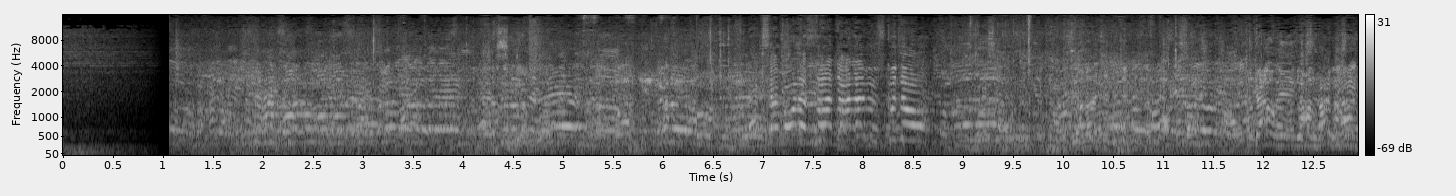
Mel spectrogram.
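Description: Many men shout and call out loudly outdoors.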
